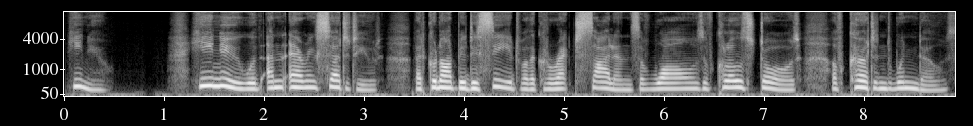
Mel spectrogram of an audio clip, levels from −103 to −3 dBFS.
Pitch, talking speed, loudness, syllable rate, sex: 205 Hz, 170 wpm, -18 LUFS, 5.2 syllables/s, female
